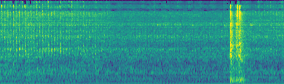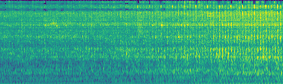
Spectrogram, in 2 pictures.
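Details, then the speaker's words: Ford Focus diesel after cam cover refit, oil confirmed reaching the turbo: even, steady four-cylinder diesel clatter at idle with no misses, knocks or hunting; no leaks, no warning lights, running really nice. "running really nice really nice for a diesel"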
